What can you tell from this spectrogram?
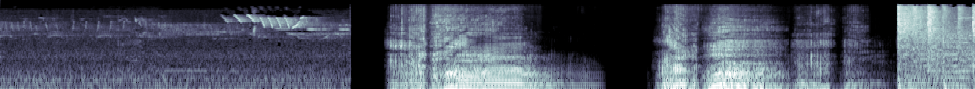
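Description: Steady outdoor background with faint bird chirps, then after a sudden silent cut two long, loud, deep roars, each falling in pitch, one after the other. Music cuts in near the end.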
